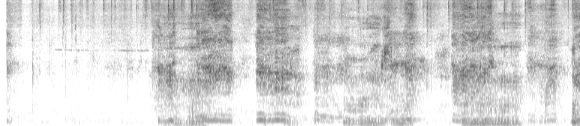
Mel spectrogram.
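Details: Chihuahua kept in an office, growling in low, rumbling bursts indoors in a small room. The growls begin after about two seconds of quiet and continue in uneven spells until the end.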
